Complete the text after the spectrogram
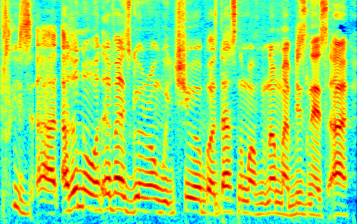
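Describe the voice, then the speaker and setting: A man acting as a polite, hesitant Nigerian visitor in a film drama, speaking haltingly. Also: fairly high pitch, lightly acted. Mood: hesitant, evasive. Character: polite, hesitant male visitor seeking a woman. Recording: music playing under the dialogue.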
